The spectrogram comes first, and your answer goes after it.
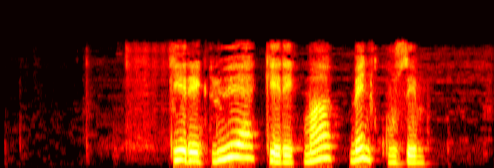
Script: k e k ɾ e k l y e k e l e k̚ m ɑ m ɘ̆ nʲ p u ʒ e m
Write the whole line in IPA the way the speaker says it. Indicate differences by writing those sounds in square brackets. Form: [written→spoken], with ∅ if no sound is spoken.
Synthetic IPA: k e [k→∅] ɾ e k l y [e→æ] k e [l→ɾ] e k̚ m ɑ m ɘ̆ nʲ [p→k] u [ʒ→z] e m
